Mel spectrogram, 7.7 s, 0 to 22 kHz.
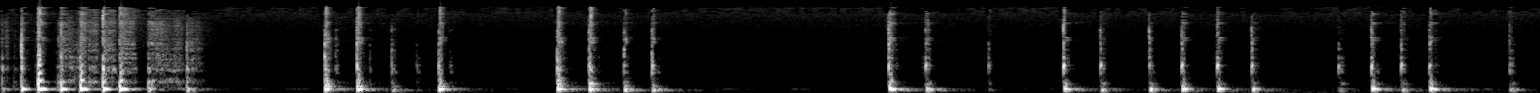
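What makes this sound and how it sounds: A black cardboard product box, held upright in one hand, is tapped on its side with the fingertips of the other hand. The result is quick bursts of short, dry, hollow knocks with a low resonance near 184 Hz, separated by brief pauses.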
